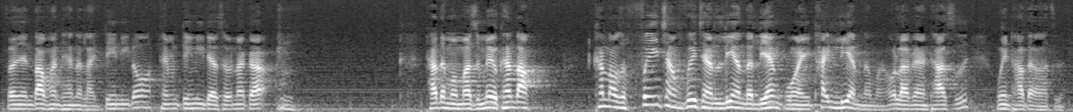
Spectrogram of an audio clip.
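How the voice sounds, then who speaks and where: A male monk gives a Buddhist dharma talk at a middle pitch, retelling a story in plain, repetitive explanations. He hesitates while searching for words and drops his voice softly at the ends of points. Faint noise hums behind him. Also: fairly quick.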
